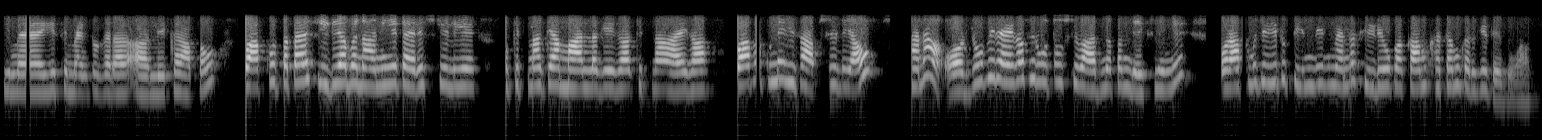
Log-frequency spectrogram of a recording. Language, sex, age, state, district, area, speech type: Hindi, female, 45-60, Rajasthan, Jaipur, urban, conversation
